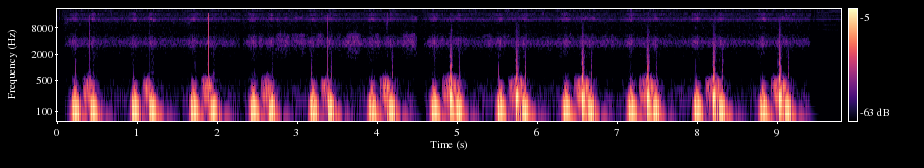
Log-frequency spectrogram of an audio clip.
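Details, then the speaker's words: Mitral valve prolapse: regular heart sounds near 80 a minute. The first few beats are S1 and S2 with a mitral regurgitation systolic murmur, then a midsystolic click joins after several beats. "The first few beats are just going to be S1 and S2 with the murmur of mitral regurgitation, and then after a few beats, you'll hear the click added in."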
